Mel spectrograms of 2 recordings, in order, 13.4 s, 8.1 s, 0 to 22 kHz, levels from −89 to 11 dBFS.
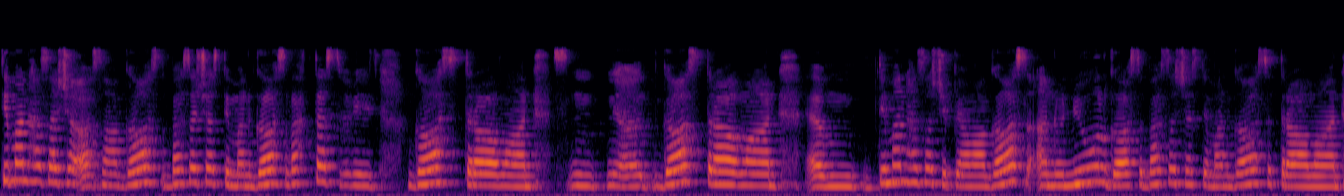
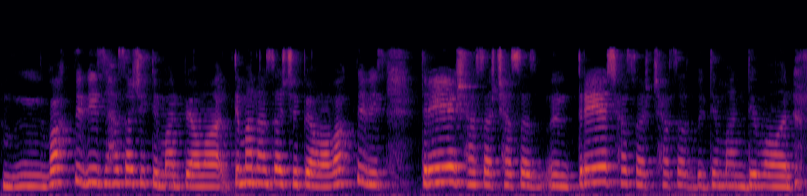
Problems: constant background noise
